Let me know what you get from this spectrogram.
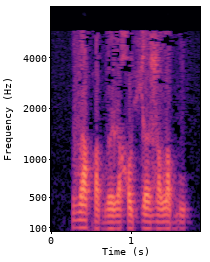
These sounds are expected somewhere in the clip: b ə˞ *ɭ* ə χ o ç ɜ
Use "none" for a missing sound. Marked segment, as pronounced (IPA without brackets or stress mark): ɭ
